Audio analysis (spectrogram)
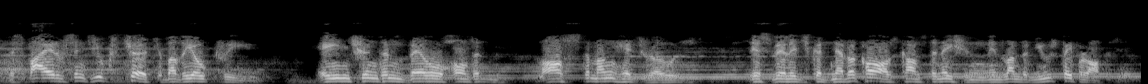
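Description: A man narrating a 1940s radio drama in a measured, atmospheric way. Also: mid-range voice, natural voice. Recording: muffled old radio recording with music.

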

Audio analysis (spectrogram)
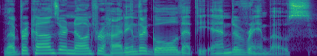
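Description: A man's voice: mid-range voice, very animated, a little fast, a little mellow, no echo, clean studio sound, natural voice. A man voicing a headstrong, sarcastic fifth-grade girl with a dramatic manner in a children's story. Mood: matter-of-fact. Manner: exasperated, dramatic delivery.

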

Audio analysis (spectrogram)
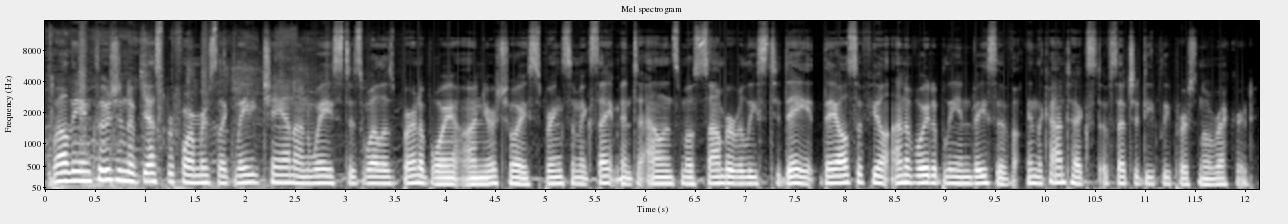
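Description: A narrator reading a scripted album review in a measured, written style. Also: medium pitch, fairly even intonation, warm tone, soft background music.

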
